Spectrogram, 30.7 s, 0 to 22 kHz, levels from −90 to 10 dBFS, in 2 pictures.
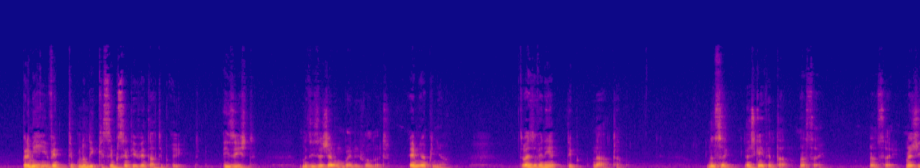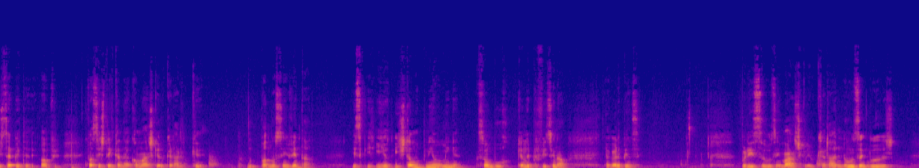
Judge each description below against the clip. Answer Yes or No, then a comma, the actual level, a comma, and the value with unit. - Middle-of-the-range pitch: No, low, 115 Hz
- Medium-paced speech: Yes, average, 165 wpm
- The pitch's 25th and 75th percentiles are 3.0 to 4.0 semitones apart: No, average, 5.3 semitones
